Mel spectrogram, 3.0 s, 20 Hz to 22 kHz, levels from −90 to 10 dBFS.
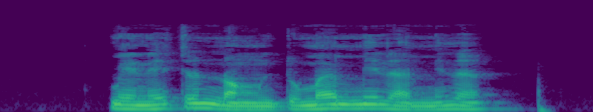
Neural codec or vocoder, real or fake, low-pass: none; real; 9.9 kHz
